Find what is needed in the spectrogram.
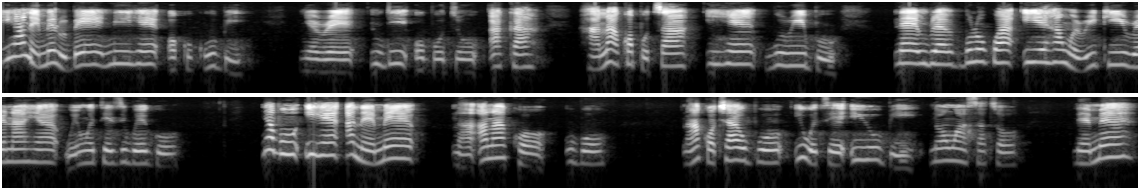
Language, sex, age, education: Igbo, female, 30-45, tertiary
